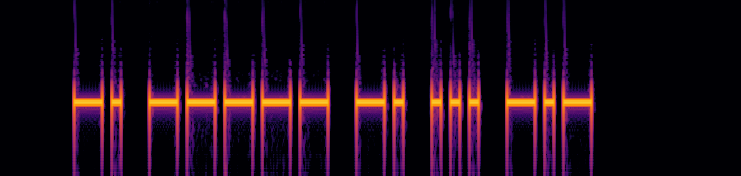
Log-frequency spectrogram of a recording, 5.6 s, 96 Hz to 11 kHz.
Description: Morse code, heard as a keyed tone, about 17 wpm, 700 Hz. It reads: N0NSK
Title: USA Call Signs - 5 Characters - Repeated 2x - 17wpm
